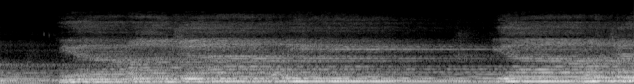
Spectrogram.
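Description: Wordless, chant-like nasheed vocals, slowed down and drenched in reverb, swelling fuller about half a second in.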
